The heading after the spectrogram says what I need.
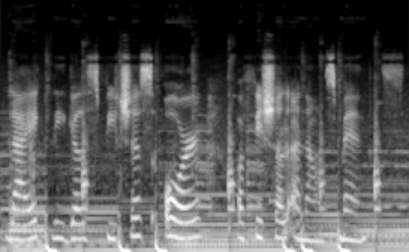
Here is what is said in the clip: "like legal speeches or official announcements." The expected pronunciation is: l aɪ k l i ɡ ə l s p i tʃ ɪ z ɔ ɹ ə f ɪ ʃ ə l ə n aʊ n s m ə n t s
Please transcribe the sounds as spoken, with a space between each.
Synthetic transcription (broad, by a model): l aɪ k l i ɡ ə l s p i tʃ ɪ s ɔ ɹ ə f ɪ ʃ ə l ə n aʊ n s m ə n t s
